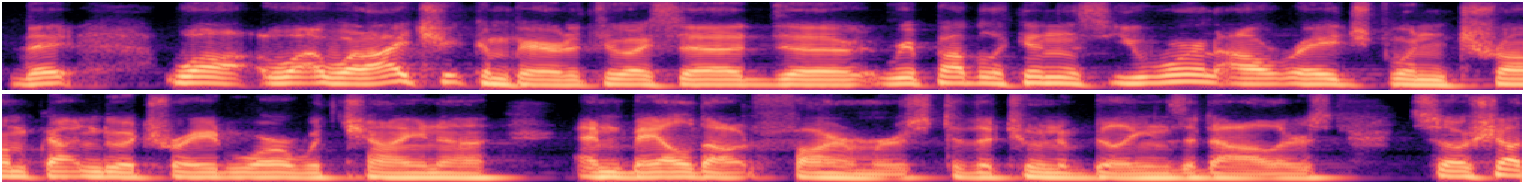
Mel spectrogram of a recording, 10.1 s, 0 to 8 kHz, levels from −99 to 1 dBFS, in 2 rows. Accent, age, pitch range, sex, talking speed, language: American, 30-49, 110-145 Hz, male, 215 wpm, English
